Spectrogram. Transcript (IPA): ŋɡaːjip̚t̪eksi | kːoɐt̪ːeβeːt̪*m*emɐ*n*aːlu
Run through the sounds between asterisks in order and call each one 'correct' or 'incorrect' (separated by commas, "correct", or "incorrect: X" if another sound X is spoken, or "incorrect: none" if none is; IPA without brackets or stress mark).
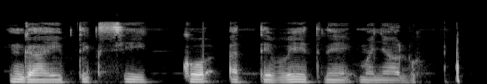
incorrect: n, incorrect: ɲ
